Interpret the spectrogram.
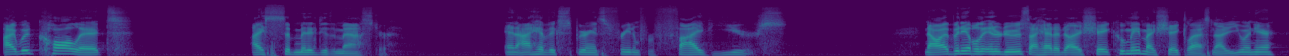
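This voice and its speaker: A man's voice: on the high side, expressive, normal speed, pauses often, clean tone. A man giving a sermon testimony, telling his story with passion. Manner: impassioned, storytelling. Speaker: pastor. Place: church hall. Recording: dull sound with long hall reverb.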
